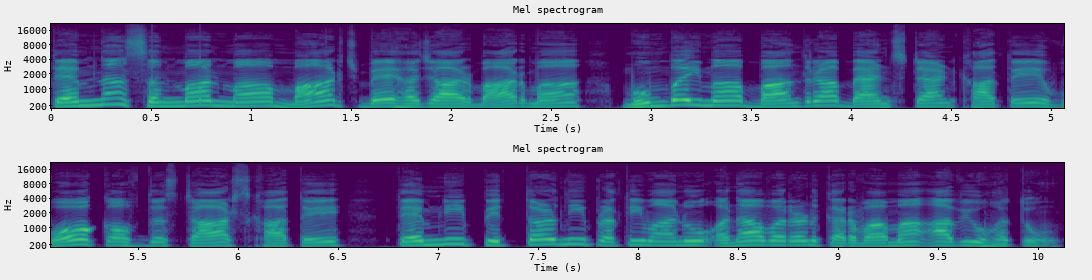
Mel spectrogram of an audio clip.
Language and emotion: Gujarati, neutral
